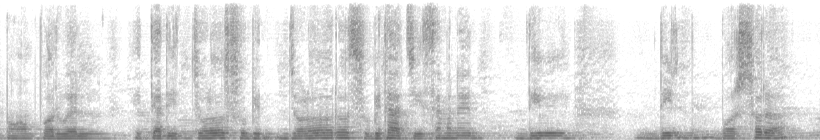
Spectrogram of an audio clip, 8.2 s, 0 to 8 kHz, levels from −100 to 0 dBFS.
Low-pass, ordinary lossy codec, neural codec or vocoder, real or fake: 7.2 kHz; Opus, 16 kbps; none; real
